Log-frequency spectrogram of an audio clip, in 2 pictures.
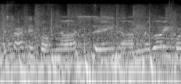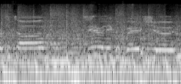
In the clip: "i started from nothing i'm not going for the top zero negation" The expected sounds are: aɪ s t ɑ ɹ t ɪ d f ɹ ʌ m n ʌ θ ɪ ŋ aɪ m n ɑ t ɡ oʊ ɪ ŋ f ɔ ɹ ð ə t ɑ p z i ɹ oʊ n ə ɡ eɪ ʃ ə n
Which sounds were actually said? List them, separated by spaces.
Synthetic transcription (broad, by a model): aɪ s t ɑ ɹ t ɪ d f ɹ ʌ m n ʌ s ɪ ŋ aɪ m n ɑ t ɡ oʊ ɪ ŋ f ɔ ɹ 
